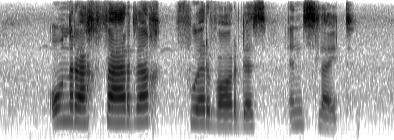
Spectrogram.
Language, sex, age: Afrikaans, female, 20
